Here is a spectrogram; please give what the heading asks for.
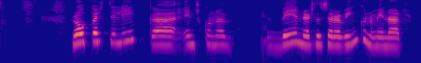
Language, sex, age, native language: Icelandic, female, 12, Icelandic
